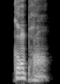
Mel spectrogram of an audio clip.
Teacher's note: We've already learned that French loves nasal sounds, like in plan, train, and bon. And comprend has two nasal sounds, con and prend.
